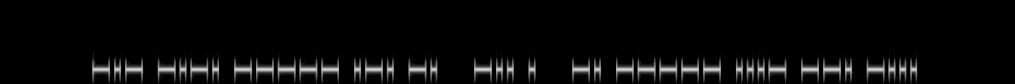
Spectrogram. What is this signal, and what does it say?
Morse code, heard as a keyed tone, about 21 wpm, 700 Hz. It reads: KC0RN DE N0VGB
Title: USA Callsign DE Callsign 22wpm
